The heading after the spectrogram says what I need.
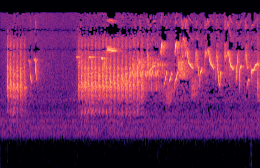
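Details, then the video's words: Baltimore oriole in a backyard, drawn by grape jelly left out as food, gives a brief harsh rattle, a short pause, then a long buzzy chatter that breaks into varied quick whistled notes. "Baltimore Oriole Bird Call and Sounds"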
